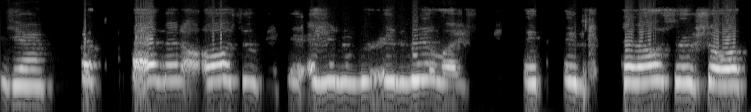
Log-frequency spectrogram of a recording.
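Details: Adult woman with cerebral palsy, self-described as spastic, in real conversation; spastic dysarthria (cerebral palsy).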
